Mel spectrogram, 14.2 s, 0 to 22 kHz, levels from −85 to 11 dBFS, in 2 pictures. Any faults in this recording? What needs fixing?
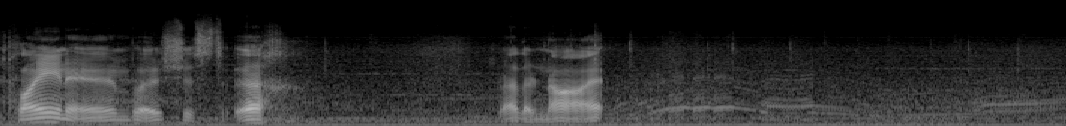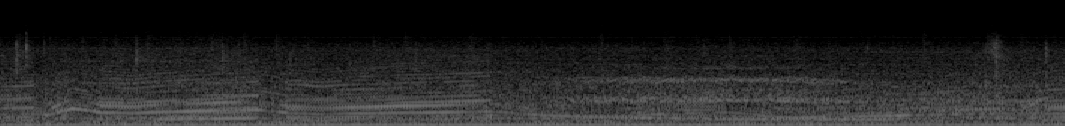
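Mains hum runs throughout the clip as a steady 50 Hz tone, roughly 15 dB below the wanted sound. It comes from a ground loop or a nearby transformer coupling the power line into the signal path. Prevent it by breaking the ground loop and routing cables away from transformers.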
